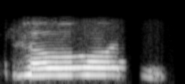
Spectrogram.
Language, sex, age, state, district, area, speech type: Marathi, female, 45-60, Maharashtra, Pune, urban, conversation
